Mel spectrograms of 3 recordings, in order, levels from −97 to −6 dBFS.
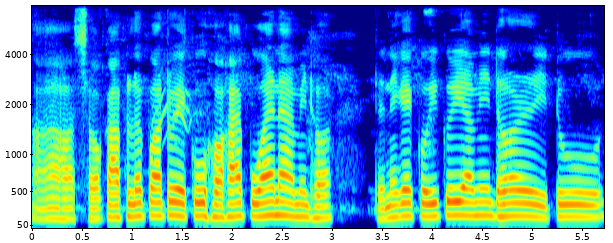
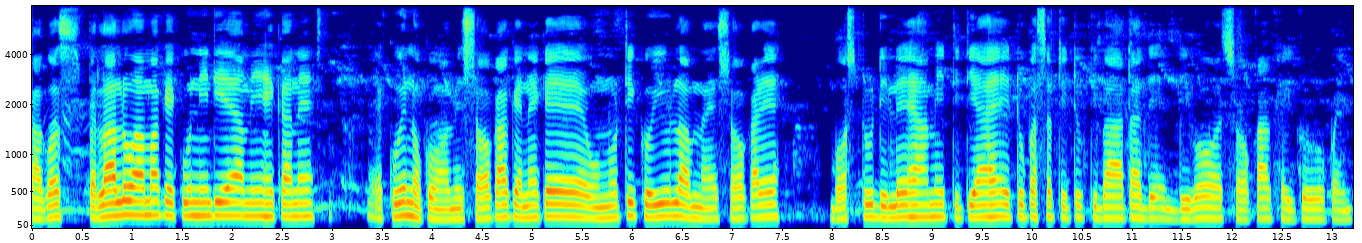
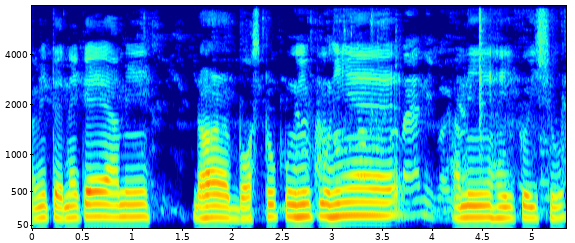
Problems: background sounds at intervals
